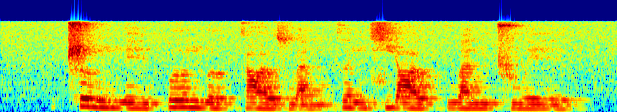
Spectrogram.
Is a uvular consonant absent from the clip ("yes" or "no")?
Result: yes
